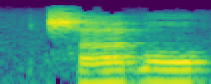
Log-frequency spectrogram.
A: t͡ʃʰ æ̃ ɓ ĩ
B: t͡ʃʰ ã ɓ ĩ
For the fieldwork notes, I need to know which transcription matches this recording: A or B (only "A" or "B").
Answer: A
